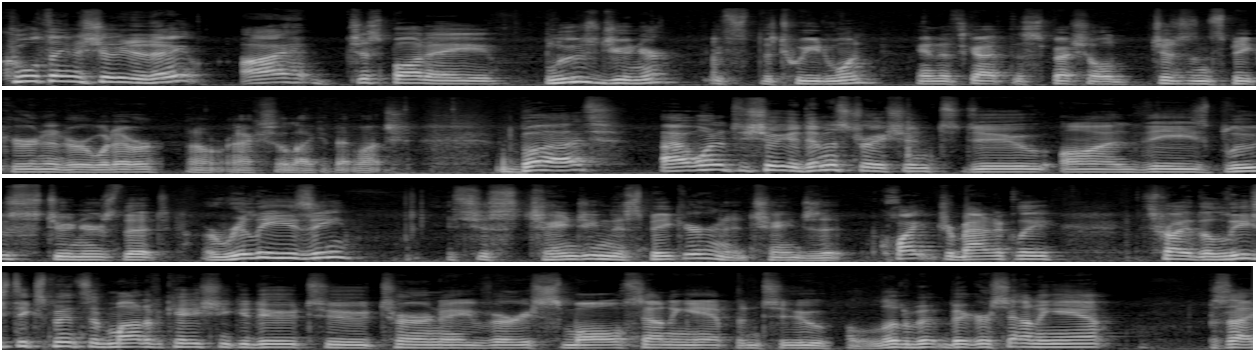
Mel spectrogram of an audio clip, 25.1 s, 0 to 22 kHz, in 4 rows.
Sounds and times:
Speech: 0.0 - 25.0.

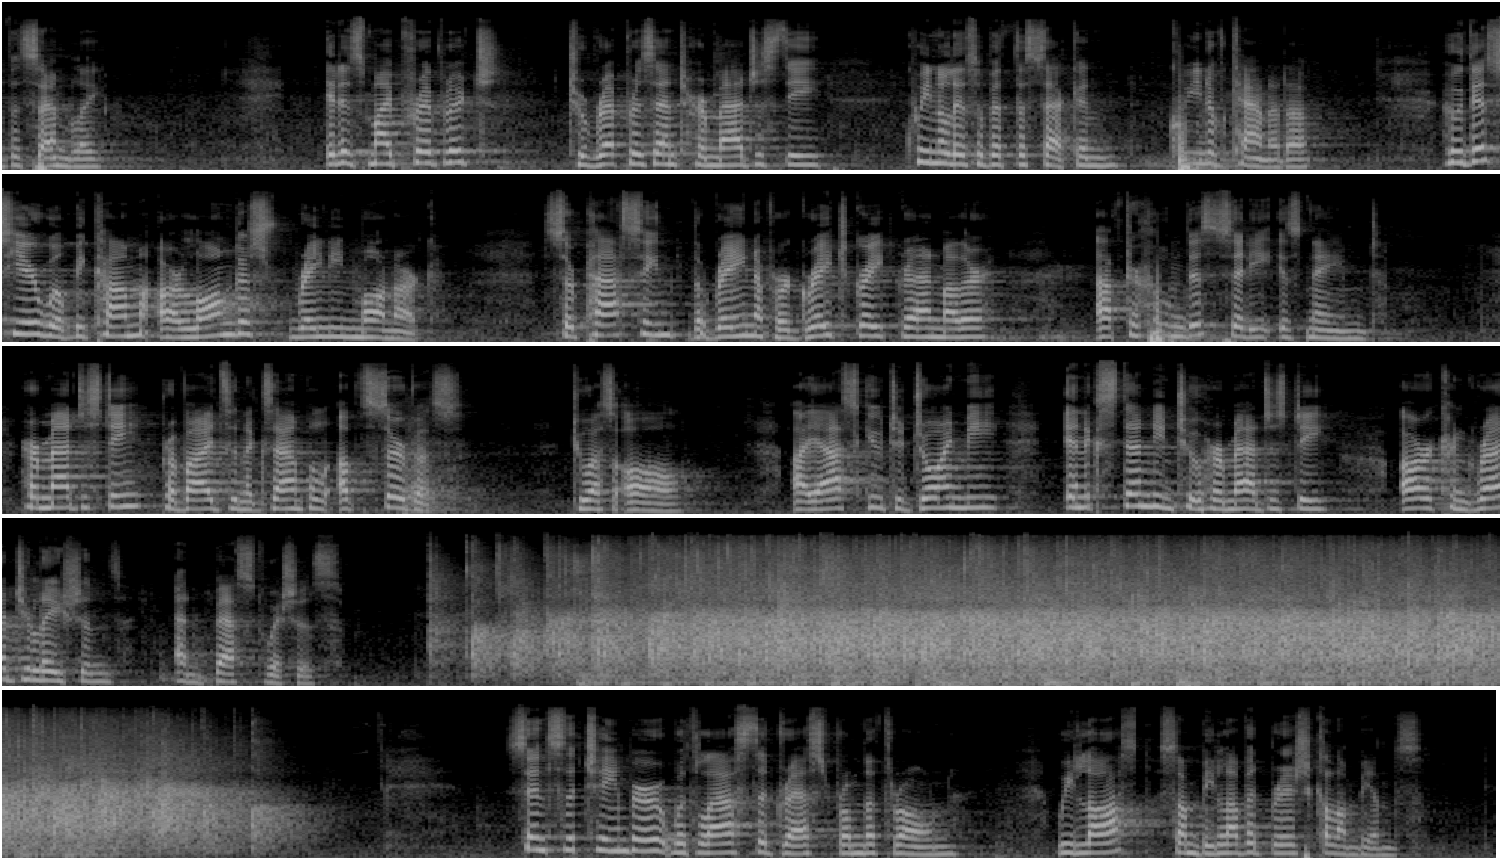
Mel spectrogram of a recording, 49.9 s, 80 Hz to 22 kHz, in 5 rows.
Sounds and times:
Female speech, woman speaking: 0.0 - 0.7, 2.2 - 8.8, 9.6 - 12.9, 13.6 - 16.6, 17.3 - 19.2, 20.1 - 23.1, 23.8 - 24.5, 25.2 - 32.2, 43.4 - 46.4, 47.0 - 49.4
Narration, monologue: 0.0 - 33.0, 41.8 - 49.9.

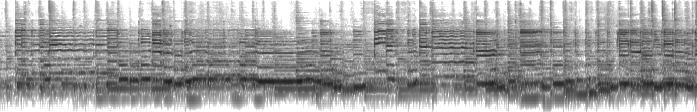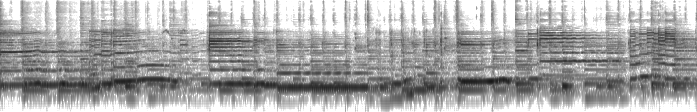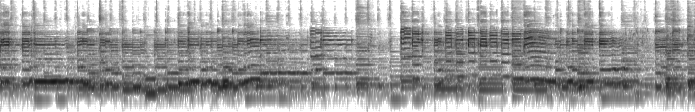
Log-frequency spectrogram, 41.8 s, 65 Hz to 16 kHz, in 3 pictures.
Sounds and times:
Electric guitar: 0.0 - 41.7.

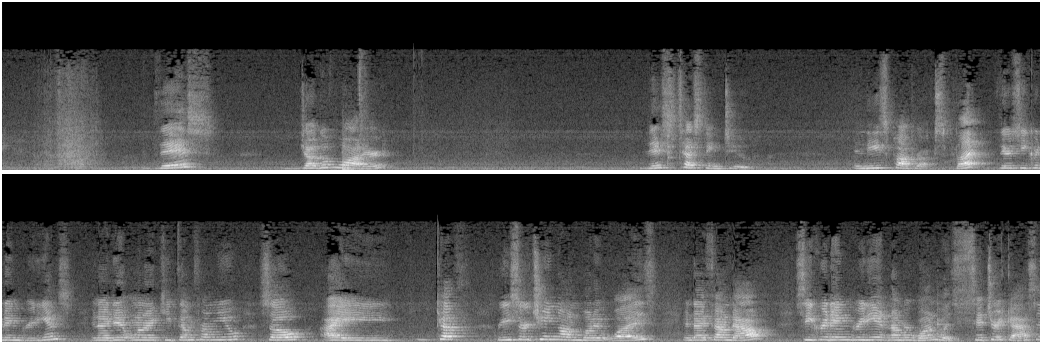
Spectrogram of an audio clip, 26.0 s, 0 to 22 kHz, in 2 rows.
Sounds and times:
Speech: 1.8 - 2.7, 3.6 - 4.9, 8.0 - 9.4, 10.6 - 25.9.

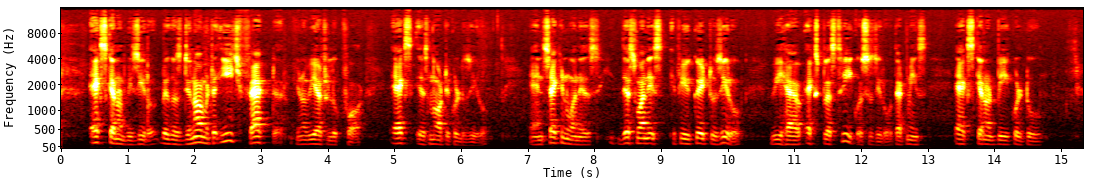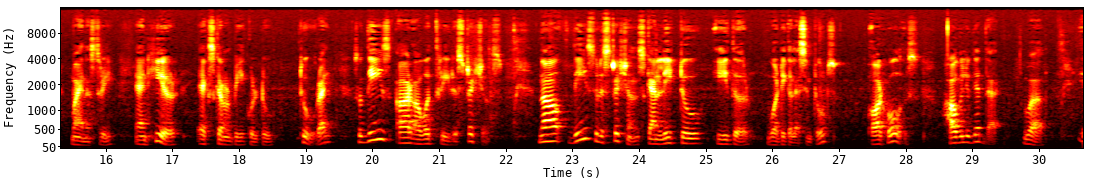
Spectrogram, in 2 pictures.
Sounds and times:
Inside, small room: 0.0 - 30.6
Speech: 0.4 - 14.8, 15.5 - 30.6.

